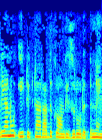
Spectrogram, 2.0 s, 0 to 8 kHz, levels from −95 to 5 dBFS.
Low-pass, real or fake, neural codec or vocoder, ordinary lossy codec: 7.2 kHz; real; none; none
